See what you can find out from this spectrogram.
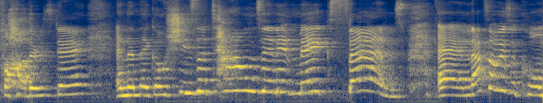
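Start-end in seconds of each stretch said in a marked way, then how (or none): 1.7-4.1 high, drawn-out mock gushing; slow singsong imitation of approving fans. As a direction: stretch every word up high like an admiring fan. Retold fans' admiring comments.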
